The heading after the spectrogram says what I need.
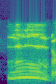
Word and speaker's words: Uber: And it's pronounced Uber. Stop making that sound.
